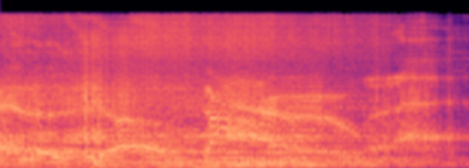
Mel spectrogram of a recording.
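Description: Cartoon battle soundtrack: a monster worm's wailing cries, sliding up and down in pitch, over energy-beam sound effects and music. It fades away near the end.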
